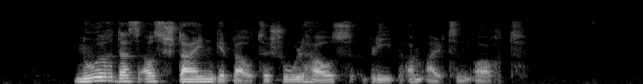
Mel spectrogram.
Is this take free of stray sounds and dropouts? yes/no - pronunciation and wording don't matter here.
yes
